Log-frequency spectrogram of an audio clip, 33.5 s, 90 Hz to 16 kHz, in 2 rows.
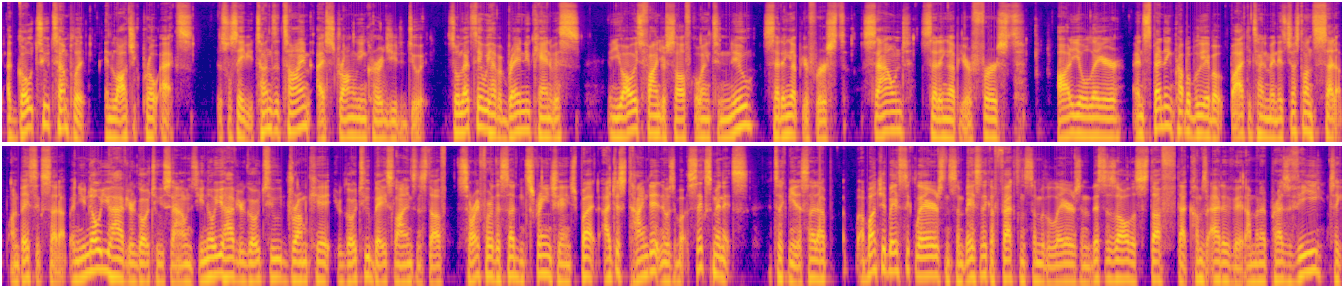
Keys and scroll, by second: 8.2 Left, 9.3 Return, 12.0-13.3 typing, 31.6 v.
